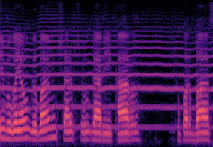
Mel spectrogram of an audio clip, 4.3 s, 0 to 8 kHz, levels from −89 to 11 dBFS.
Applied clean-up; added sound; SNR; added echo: none; Trumpet; 14 dB; none.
